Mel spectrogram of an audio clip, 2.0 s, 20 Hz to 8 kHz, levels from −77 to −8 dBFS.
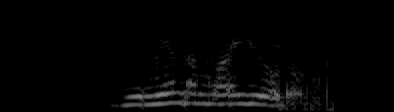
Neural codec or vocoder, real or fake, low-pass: codec, 16 kHz, 4.8 kbps, FACodec; fake; 7.2 kHz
